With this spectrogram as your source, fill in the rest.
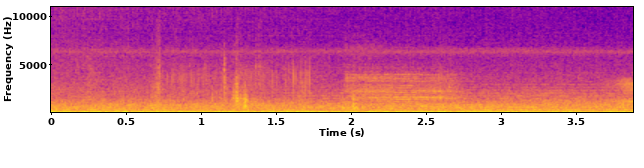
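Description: Footsteps tread softly on a floor.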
